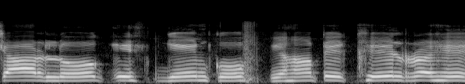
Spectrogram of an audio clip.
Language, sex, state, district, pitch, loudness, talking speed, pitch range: Hindi, male, Odisha, Malkangiri, 180 Hz, -13 LUFS, 115 wpm, 175-185 Hz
